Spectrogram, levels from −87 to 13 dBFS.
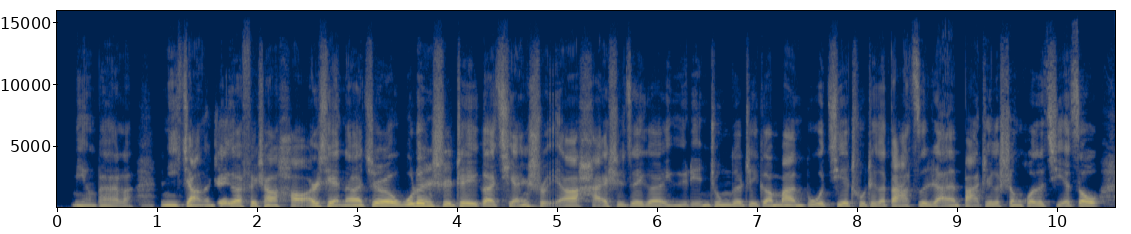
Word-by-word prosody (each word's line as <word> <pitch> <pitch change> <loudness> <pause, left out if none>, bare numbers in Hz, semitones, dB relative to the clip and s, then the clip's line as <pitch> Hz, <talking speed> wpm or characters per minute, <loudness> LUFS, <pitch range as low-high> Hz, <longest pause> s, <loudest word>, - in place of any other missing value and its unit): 明 105 -2 -4
白 105 -2 -4
了， 95 +4 -9 0.3
你 135 0 +1
讲 130 - +2
得 115 - -5
这 140 +4 0
个 130 -1 +4
非 150 +5 -2
常 130 -3 +1
好。 - - -1
而 135 +2 +2
且 140 - +1
呢， 125 +1 +2
就 135 +1 +6
无 125 +8 +3
论 195 -3 +7
是 155 -3 0
这 135 +1 +3
个 110 -3 +1
潜 115 +6 -3
水 160 0 -4
啊， 115 +1 0
还 120 +2 -4
是 130 -1 -6
这 130 +1 -2
个 115 -3 0
雨 105 -2 -6
林 95 +5 -6
中 145 +2 -2
的 140 -3 -1
这 135 +2 -5
个 120 -2 -1
漫 125 -2 +1
步、 130 0 -2
接 145 +5 -1
触 140 - -6
这 140 - -4
个 115 - -2
大 120 +1 0
自 140 +3 -3
然， 115 0 -2
把 95 - -1
这 130 +6 -6
个 120 - -3
生 145 +3 -4
活 140 -1 -1
的 130 0 -1
节 130 - -5
奏 - - +2
125 Hz, 285 characters per minute, -23 LUFS, 115-140 Hz, 0.3 s, 论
